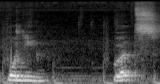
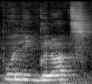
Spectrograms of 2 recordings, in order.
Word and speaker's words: polyglotte: Au lieu de dire polyglotte, j'ai dis polygot.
